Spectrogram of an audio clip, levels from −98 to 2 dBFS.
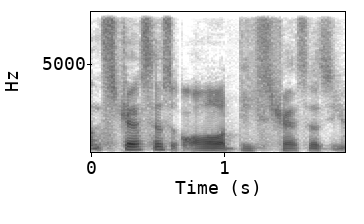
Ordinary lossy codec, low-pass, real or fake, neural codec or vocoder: none; none; fake; codec, 16 kHz, 1 kbps, FreqCodec, larger model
